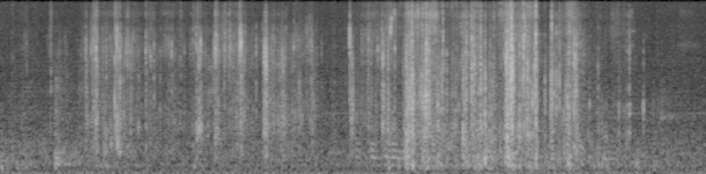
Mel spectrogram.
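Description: A man talks quietly nearby, away from a microphone.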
